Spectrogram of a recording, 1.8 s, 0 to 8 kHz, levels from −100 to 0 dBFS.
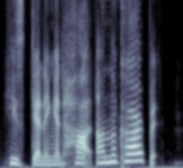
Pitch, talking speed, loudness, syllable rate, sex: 255 Hz, 230 wpm, -17 LUFS, 6.1 syllables/s, female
